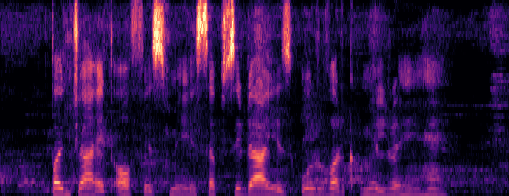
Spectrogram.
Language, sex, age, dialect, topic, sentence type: Hindi, female, 56-60, Marwari Dhudhari, agriculture, statement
